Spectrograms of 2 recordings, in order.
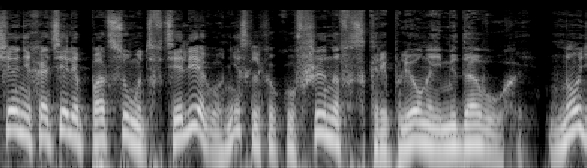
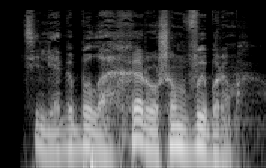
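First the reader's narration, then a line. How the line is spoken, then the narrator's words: Grumbled. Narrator (Russian): буркнул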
